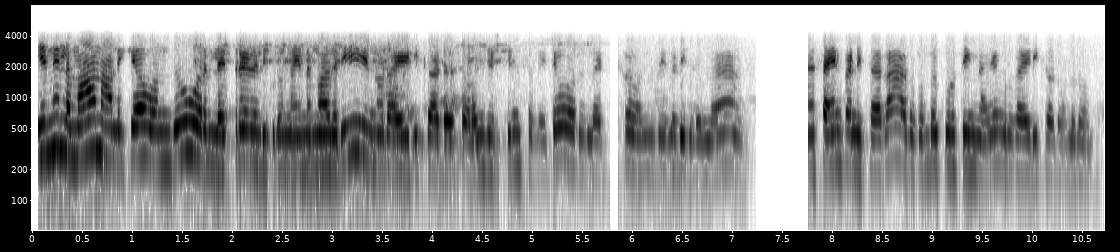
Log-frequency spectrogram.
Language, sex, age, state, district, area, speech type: Tamil, female, 30-45, Tamil Nadu, Dharmapuri, rural, conversation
